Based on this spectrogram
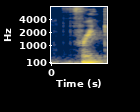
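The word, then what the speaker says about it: phrik: made out of like freak metal freak metal for rick p h i r k the p is silent dank ferric dank fair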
